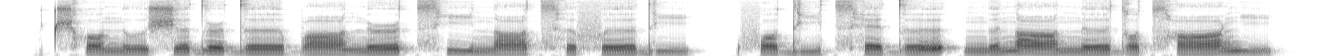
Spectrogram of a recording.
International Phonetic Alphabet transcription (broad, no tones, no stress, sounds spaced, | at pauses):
t͡ʃʰ ɔ n ʊː ʃ ə d̪ ə˞ d̪ əː b ɑː n ə˞ t͡sʰ i n ɑː t͡sʰ ə f əː d̪ i | f ɔ d i t͡sʰ ɛ d̪ ə | ŋ ə n ɑː n əː d ɔ t͡sʰ ɑː ŋ i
